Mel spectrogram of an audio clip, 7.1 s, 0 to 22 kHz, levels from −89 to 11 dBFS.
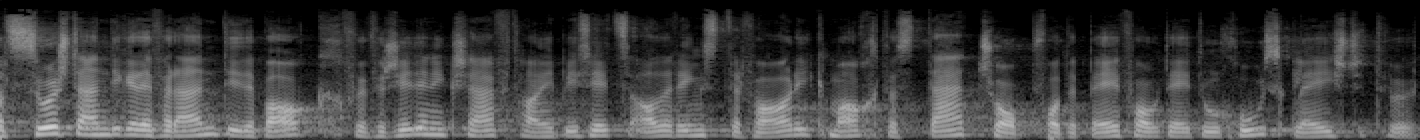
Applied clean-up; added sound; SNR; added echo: none; none; none; none.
